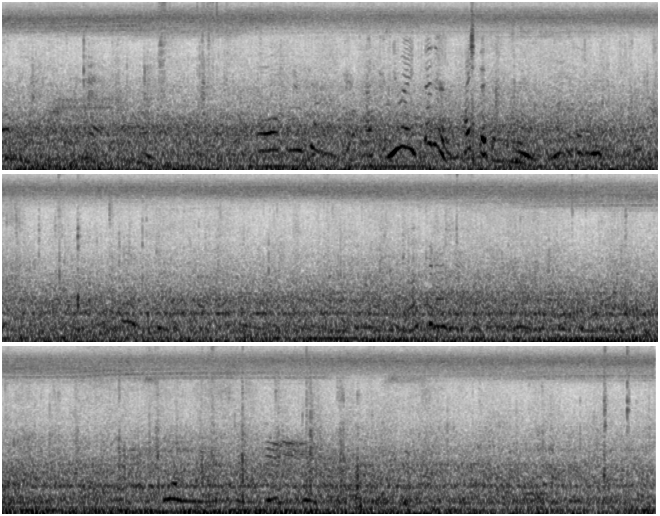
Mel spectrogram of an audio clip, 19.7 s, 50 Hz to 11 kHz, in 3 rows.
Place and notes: Yoyogikamizonochō, Shibuya-ku, Tōkyō-to, Япония - Meiji Shrine Gyoen
The road to the temple
Tōkyō-to, Japan, 28 July 2016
